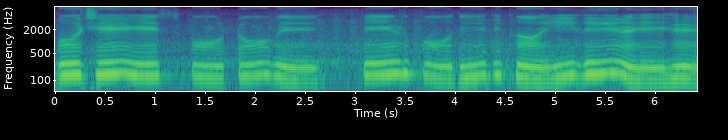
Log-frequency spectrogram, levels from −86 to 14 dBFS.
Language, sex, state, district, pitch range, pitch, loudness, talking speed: Hindi, male, Madhya Pradesh, Umaria, 115-140 Hz, 130 Hz, -15 LUFS, 95 wpm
